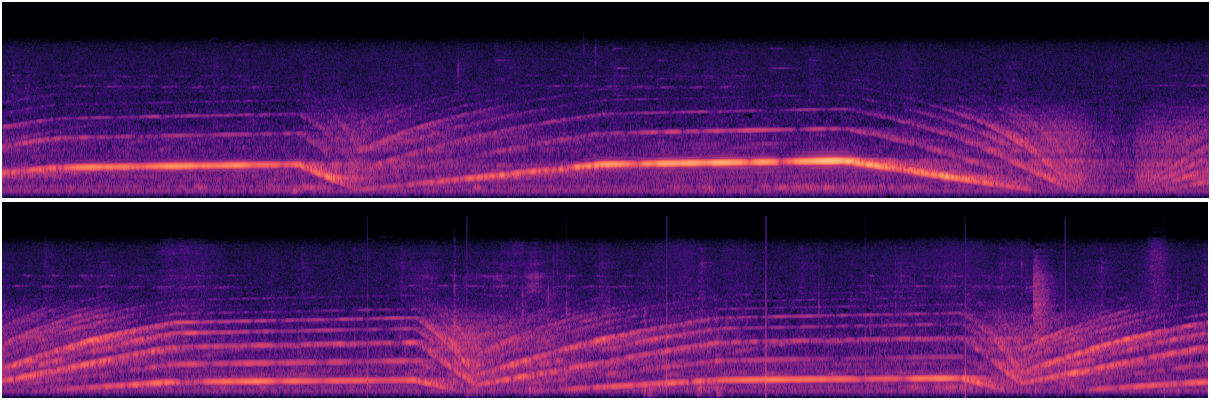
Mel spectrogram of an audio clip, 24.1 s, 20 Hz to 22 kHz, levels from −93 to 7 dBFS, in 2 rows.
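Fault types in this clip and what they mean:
Periodic USB or driver dropouts: From 15.73 to 23.70 s, regular small ticks sound about once per second (period 0.999 s), around ten in all, each where roughly a millisecond of audio is skipped as a background task briefly stalls the USB bus or audio driver.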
